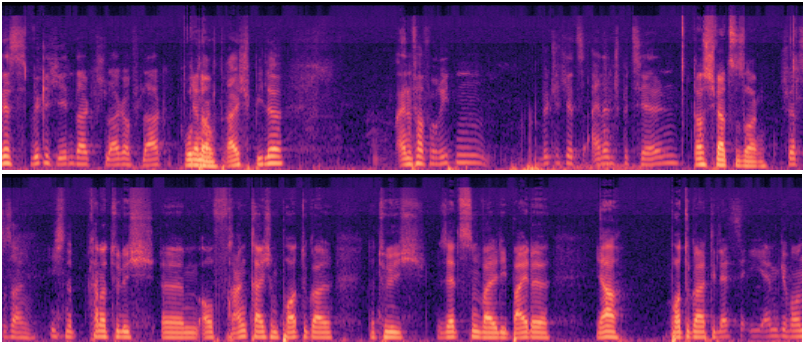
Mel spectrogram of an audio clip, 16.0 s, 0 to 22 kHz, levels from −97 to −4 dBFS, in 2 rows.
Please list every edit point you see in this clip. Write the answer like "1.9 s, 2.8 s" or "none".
8.5 s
